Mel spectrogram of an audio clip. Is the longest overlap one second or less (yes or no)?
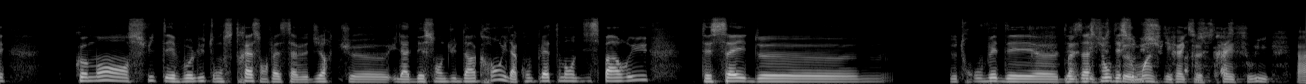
no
